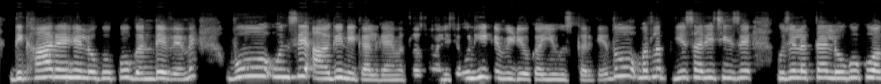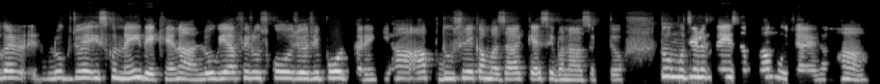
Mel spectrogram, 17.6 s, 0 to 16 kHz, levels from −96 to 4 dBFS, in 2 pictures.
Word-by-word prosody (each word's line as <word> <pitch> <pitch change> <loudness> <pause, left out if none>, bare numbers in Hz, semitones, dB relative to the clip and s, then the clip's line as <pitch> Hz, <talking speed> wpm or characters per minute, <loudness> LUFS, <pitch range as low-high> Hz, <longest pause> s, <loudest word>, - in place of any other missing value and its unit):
दिखा 300 +5 +4
रहे 325 -1 +5
हैं 310 - +6
लोगों 275 -2 0
को 310 +4 -2
गंदे 255 +1 +2
वे 235 -2 -2
में, 315 +9 -3 0.4
वो 325 - +2 0.4
उनसे 335 +2 +3
आगे 265 +1 +2
निकल 230 -5 0
गए 210 - -6
हैं 205 - -4
मतलब 205 0 -8
समझ 215 +1 -13
लीजिए 215 +3 -8
उन्हीं 315 +4 +4
के 290 - -2
वीडियो 240 -1 0
का 235 - -3
यूज़ 220 -2 -3
करके। 205 +2 -7
तो, 355 +1 -2
मतलब 310 -1 -2
ये 290 +3 -1
सारी 300 -1 0
चीज़ें 290 +1 -2 0.3
मुझे 270 +3 +1
लगता 290 +1 0
है 300 - +2
लोगों 280 +1 +1
को 315 +2 -1
अगर 290 -2 +1 0.3
लोग 280 -3 -2
जो 290 +2 -2
है 295 - +4
इसको 285 +3 -2
नहीं 280 +3 +4
देखें 230 -2 +1
ना, 245 -3 0
लोग 255 +2 +1
या 265 -1 +3
फिर 275 -1 -1
उसको 275 +1 0
जो 260 0 +3
रिपोर्ट 280 +1 +4
करें, 220 0 -4
कि 255 +2 -18
हाँ, 265 0 -2
आप 280 0 -4
दूसरे 265 +2 0
का 275 -1 -1
मज़ाक 245 +1 -2
कैसे 250 +1 -1
बना 210 -1 -3
सकते 215 +1 -13
हो? 215 - -9 0.4
तो 355 0 +2
मुझे 335 0 +5
लगता 325 +1 +2
है 330 - +6
ये - - +6
सब 320 +1 -9 0.2
कम 330 -1 0
हो 270 - -2
जाएगा, 205 +2 -3 0.2
हाँ। 220 -4 -2
270 Hz, 230 wpm, -23 LUFS, 240-300 Hz, 0.4 s, हैं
